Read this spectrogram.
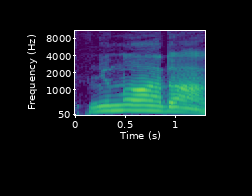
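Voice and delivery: put-on slow, high, loud child's yell. A narrator's reading. Boy in the chair yells at the dentist. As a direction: drag out a desperate no. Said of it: "заорал я".

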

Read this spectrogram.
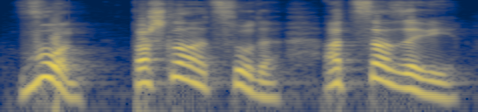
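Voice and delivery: loud, high, sharp shout to get out; barking old woman. Acted. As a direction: bark her out of the room. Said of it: "бабка как гаркнет на меня". (гаркнуть громко, как злая старуха)

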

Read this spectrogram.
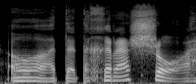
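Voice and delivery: slow, gloating hawkish glee; drawn-out greedy delight; gloating old woman. A narrator's reading. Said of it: "с таким видом, в котором заметна была радость ястреба".

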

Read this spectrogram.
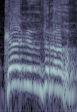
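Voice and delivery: high, loud, very slow laughing call; excited announcer shout. Acted. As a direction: belt it out like a prize announcement. Hosts announce winner.

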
